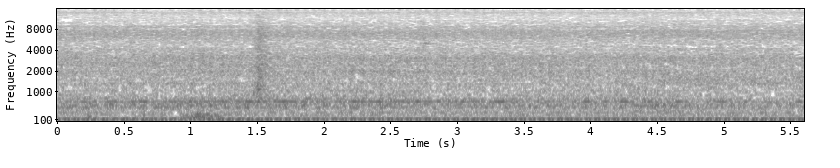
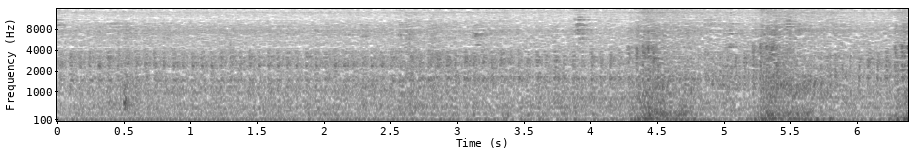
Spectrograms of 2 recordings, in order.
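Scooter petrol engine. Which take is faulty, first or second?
second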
